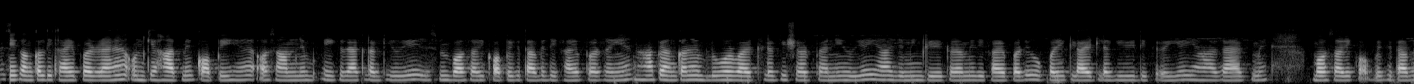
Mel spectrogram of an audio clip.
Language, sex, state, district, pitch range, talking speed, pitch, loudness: Hindi, female, Chhattisgarh, Korba, 195-205 Hz, 270 wpm, 195 Hz, -24 LUFS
